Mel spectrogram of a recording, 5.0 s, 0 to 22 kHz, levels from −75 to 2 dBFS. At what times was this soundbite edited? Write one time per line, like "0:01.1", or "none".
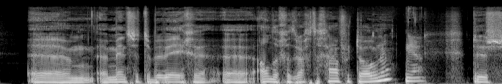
none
